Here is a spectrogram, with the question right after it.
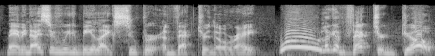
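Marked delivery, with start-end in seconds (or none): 2.8-3.2 high, drawn-out "woo"; excited whoop. Real, not acted. Gamer cheering Vector on, excited high whoop. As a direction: whoop as the character takes off.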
